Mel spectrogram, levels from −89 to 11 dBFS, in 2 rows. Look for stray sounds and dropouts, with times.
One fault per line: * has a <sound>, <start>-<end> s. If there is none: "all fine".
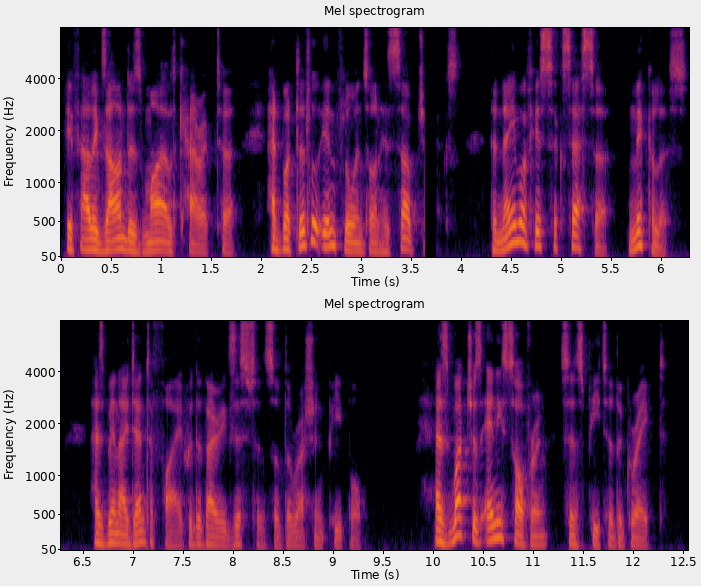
* has a dropout, 3.6-3.8 s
